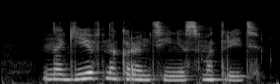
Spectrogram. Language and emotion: Russian, neutral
